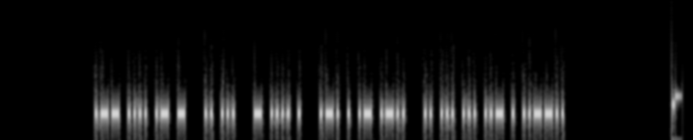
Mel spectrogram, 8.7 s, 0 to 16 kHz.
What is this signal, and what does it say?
Morse code, heard as a keyed tone, about 36 wpm, 700 Hz. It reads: WHAT IS THE REAL ISSUE?
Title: Sentences from Top 1000 Words - Review Part 6 - 35wpm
